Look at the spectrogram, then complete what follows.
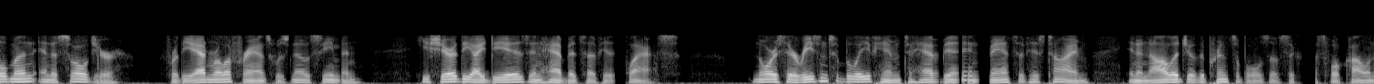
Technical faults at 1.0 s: packet loss with pitch repetition

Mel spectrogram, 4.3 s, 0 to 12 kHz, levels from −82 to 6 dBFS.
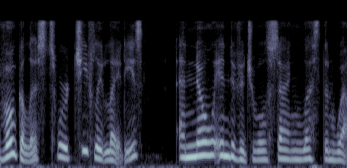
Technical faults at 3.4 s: none

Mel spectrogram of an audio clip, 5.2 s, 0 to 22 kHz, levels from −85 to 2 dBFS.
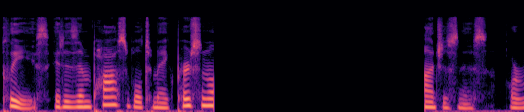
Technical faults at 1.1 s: none

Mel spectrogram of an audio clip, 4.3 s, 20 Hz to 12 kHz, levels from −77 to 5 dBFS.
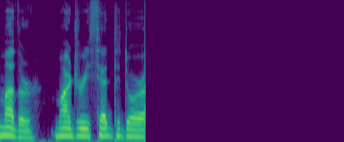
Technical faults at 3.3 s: audio dropout to a faint residue

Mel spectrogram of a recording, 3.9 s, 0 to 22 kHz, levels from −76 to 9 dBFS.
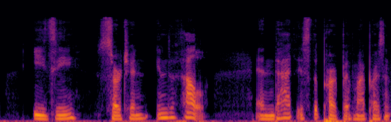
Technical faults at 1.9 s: compressed frames skipped

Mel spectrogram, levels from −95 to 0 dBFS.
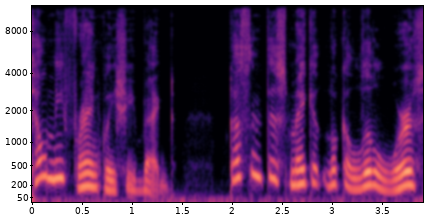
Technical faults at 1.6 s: none

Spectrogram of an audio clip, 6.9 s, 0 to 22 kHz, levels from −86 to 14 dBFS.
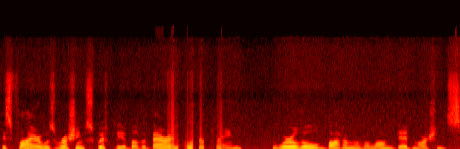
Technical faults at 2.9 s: robotic sound from repeated short buffers

